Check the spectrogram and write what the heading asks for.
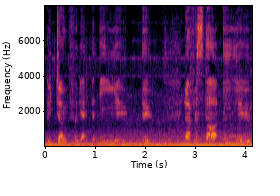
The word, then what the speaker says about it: eu: But EU, for the moment, for this, and to do the verb to have, like in the passé simple, is going to be pronounced U.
